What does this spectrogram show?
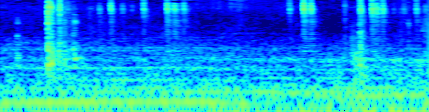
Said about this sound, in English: Sorry for the rattling, that's my license plate. I'm one of those people that put their license plate up on the fucking dashboard. Not, I don't have it actually mounted on the thing.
